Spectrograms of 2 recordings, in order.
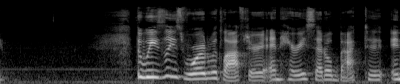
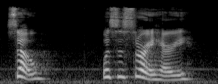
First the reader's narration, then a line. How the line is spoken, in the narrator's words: Ron said impatiently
